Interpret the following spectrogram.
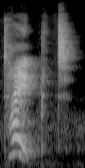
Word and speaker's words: typed: past tense when we we add the Ed becomes typed because P again is unvoiced and then my last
